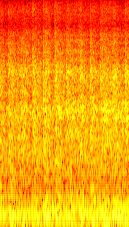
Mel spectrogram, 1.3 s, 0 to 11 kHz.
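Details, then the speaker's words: Grain bin auger, 2 hp motor, 6-inch auger at 35 degrees, just started and running empty after bin remodel: even steady rushing whir, not loud, no knocks or grinding; normal empty running. "so let's go try it see what happens pull the lever well it spins we can hear it it's not too loud"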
